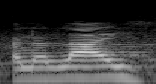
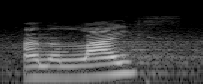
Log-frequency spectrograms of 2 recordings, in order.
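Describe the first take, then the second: First: "analyze" ending in a voiced buzzing z; American ending with z. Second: "Analyze" ending in a voiceless s, like analyse; British ending with s. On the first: Teacher demonstrating American "analyze" with a voiced z ending. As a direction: say "analyze" with a clear voiced z at the end. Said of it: "and the Americans is voiced". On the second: Teacher demonstrating British "Analyze" with a voiceless s ending. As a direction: say "Analyze" with a crisp hissed s at the end. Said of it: "the British is voiceless". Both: Shown as a demonstration.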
